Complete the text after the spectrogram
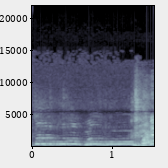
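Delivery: tiny, very high squeal; other inner voice. Acted. The drowned-out other voice pipes up, comic high squeal. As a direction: squeak it out as a silly mock voice. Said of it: "then the other voice is like".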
